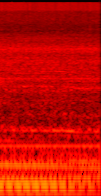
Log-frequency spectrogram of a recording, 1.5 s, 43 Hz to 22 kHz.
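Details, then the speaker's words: 2010 Ford Expedition after replacing rear air suspension compressor (Arnott) for P1726 code: steady low hum under engine rumble right from startup as vehicle lifts; new compressor runs immediately, unlike the old one, sounding healthy. "So let's fire it up here. Hear that little compressor running right away. The other one wasn't doing that"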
